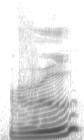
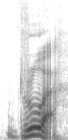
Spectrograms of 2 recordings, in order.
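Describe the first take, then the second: First: "Ru-ja" said with a loud j sound, the wrong way; wrong pronunciation. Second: "Ruach" said loudly, with a final ach sound; correct pronunciation. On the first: Teacher showing students the wrong reading, loudly. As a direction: say "Ru-ja" with the j sound, as the mistake. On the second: Teacher giving students the correct reading, said loudly. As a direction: end "Ruach" on a clear ach. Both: Shown as a demonstration. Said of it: "no, sería ruach".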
